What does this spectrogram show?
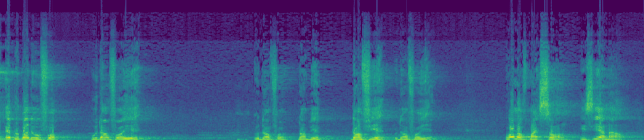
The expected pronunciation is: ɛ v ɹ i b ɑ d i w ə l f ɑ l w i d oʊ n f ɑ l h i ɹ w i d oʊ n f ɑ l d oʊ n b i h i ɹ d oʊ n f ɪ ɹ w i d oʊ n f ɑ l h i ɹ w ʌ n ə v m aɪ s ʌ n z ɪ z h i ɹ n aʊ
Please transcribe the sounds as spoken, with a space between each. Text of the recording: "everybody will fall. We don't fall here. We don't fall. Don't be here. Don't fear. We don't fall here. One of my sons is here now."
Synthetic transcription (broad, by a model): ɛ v ɹ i b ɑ d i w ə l f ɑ w i d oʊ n f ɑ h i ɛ w i d oʊ n f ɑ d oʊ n b i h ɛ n d oʊ n f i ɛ w i d oʊ n f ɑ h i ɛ w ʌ n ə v m aɪ s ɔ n ɪ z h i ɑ n aʊ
